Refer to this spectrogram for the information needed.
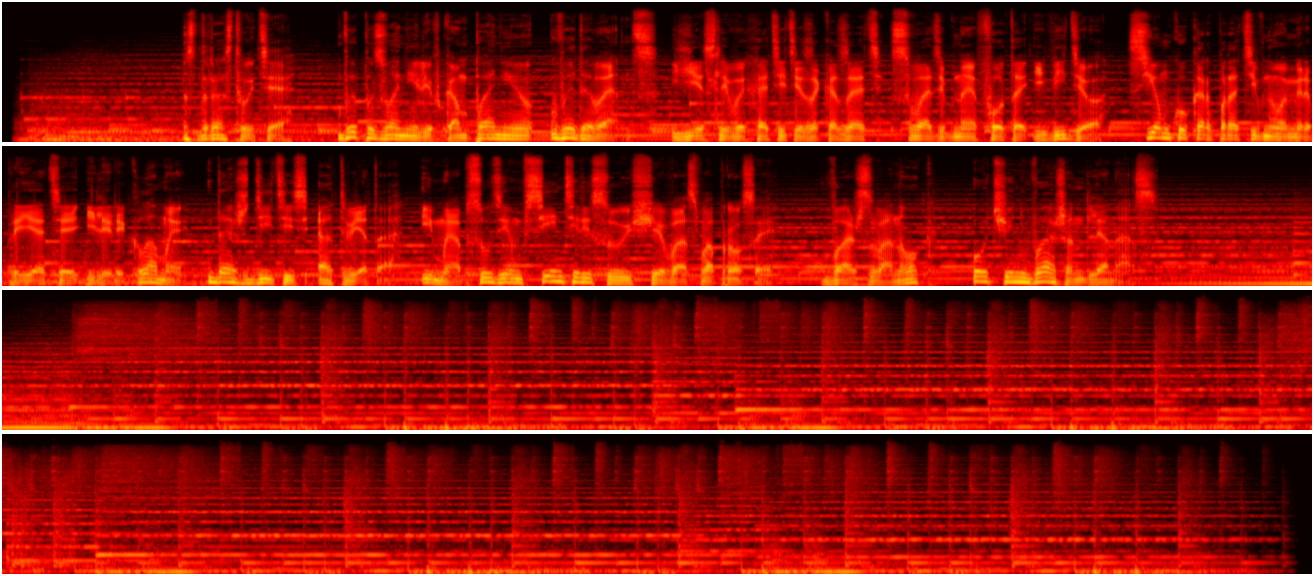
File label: IVR; wedewents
